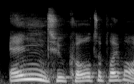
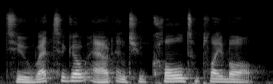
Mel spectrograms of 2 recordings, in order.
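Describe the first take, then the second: First: "And too cold to play ball" raised high and louder on "And"; emphatic question reading. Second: "Too wet to go out and too cold to play ball" read evenly as normal speech; just read it naturally. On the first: Teacher showing an odd questioning reading, higher and louder. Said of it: "you can imagine a sentence". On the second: Teacher showing a plain natural reading of the line. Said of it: "a natural reading is". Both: Shown as a demonstration.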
